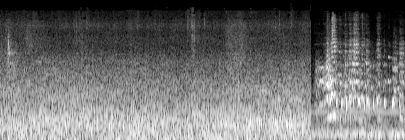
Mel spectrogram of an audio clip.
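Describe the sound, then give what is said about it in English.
A voice imitates a turkey's gobble at turkeys on board a train, over a steady rumbling background noise, with a sharper, rapid burst of warbling gobbles near the end. “stop gobbling to the turkeys.”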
